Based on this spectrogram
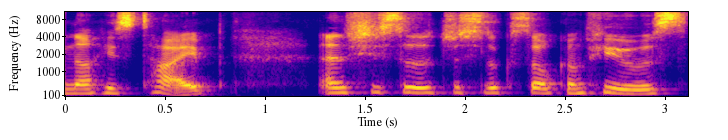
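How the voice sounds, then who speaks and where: Against a quiet background, a woman with a medium pitch speaks with a Polish accent. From Poland. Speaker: novelist. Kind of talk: interview. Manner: halting, many restarts.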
